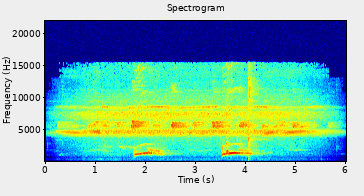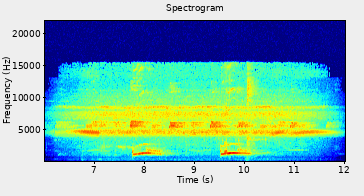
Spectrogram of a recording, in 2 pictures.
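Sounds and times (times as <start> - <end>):
Lipaugus vociferans calling in the Eastern Lowlands of South America: 1.8 - 2.6, 3.5 - 4.4, 7.8 - 8.5, 9.5 - 10.4.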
